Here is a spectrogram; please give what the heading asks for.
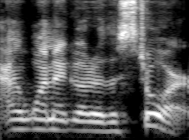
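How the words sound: The words flow together smoothly.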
